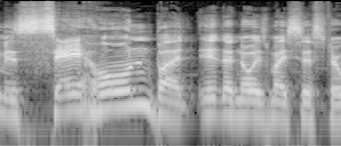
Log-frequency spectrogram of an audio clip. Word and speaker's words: Sehun: Sihon! OP. Human Connection Beard. Just kidding. I know his name is Sehon, but it annoys my sister when I say it like that.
